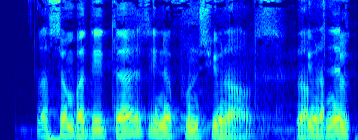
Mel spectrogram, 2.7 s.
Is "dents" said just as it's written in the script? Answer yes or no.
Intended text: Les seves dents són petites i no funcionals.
no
